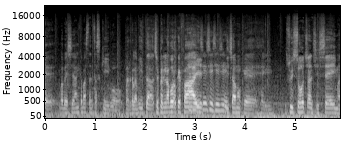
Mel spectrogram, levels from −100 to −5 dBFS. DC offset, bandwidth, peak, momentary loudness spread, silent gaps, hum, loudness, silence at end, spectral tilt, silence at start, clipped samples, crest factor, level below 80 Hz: under 0.1%; 16 kHz; -8 dBFS; 18 LU; none; none; -28 LUFS; 0 s; -5 dB/octave; 0 s; under 0.1%; 20 dB; -40 dBFS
